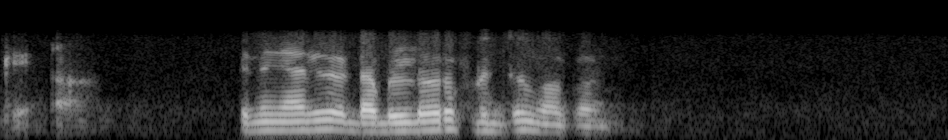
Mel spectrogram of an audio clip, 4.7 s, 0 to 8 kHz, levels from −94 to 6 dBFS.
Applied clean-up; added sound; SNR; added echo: none; none; none; none.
